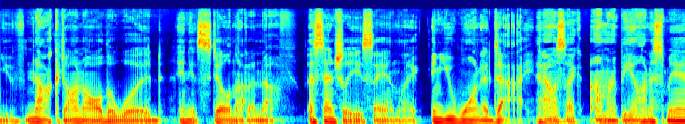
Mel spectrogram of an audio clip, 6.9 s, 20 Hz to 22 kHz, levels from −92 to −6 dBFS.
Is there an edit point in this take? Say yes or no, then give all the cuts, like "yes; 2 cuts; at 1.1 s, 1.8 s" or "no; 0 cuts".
yes; 4 cuts; at 1.7 s, 2.9 s, 4.1 s, 5.2 s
